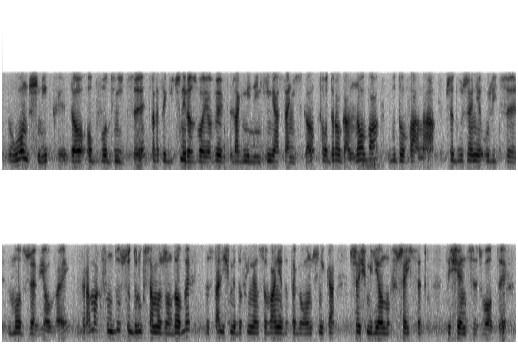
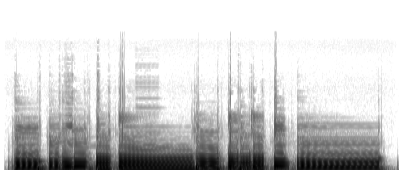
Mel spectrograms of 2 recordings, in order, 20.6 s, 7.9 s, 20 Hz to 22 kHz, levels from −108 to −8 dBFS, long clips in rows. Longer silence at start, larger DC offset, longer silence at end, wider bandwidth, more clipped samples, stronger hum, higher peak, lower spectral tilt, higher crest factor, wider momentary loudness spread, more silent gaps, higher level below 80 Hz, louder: second, 0.1 s vs 0.25 s; neither; second, 0.05 s vs 0.35 s; first, 4 kHz vs 1.5 kHz; neither; neither; about the same, 0 dBFS vs 0 dBFS; second, -7.5 dB/octave vs -15.5 dB/octave; first, 18 dB vs 12 dB; first, 9 LU vs 4 LU; neither; second, -58 dBFS vs -20 dBFS; second, -18 LUFS vs -14 LUFS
